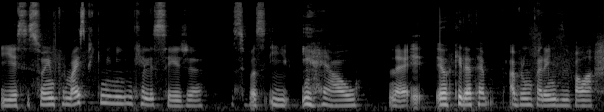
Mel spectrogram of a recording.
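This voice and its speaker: A woman with a plain, everyday voice, fairly even intonation and a moderate pace. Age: 20s. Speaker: vlogger, lawyer. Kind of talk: personal vlog monologue.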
